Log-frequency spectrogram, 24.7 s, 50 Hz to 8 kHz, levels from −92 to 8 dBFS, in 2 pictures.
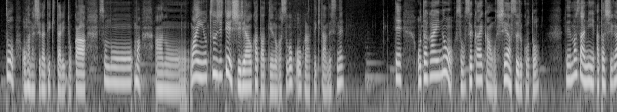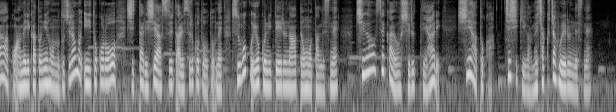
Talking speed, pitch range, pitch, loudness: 390 characters per minute, 145-200 Hz, 170 Hz, -16 LUFS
